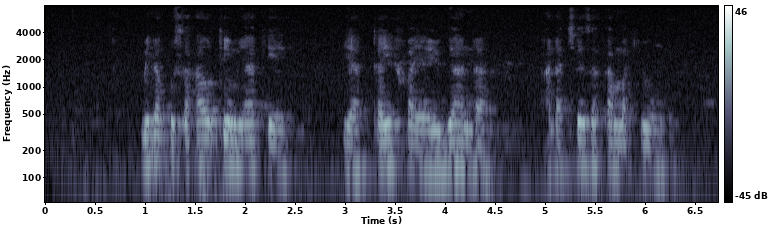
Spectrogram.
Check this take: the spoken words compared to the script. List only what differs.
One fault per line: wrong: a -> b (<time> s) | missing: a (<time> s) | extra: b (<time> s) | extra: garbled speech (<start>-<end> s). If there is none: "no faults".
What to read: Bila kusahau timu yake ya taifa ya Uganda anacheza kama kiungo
no faults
